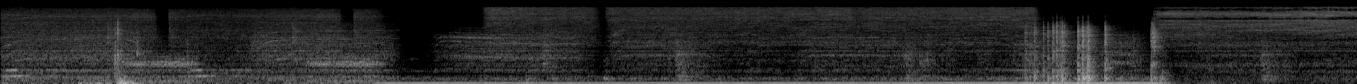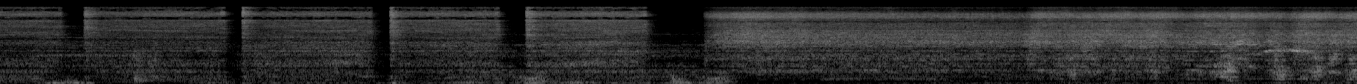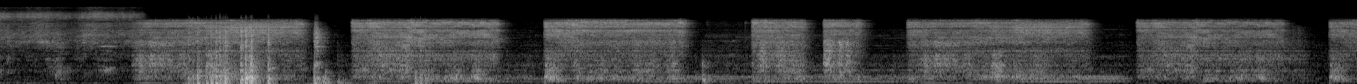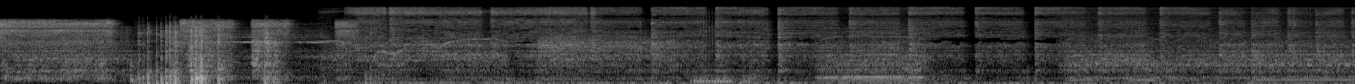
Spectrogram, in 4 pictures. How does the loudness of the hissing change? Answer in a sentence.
The volume of the hissing goes up, then down.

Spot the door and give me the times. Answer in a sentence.
The door can be heard from 0.8 to 1.4 s.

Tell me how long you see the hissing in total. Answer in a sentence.
You can hear the hissing for 54 seconds altogether.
